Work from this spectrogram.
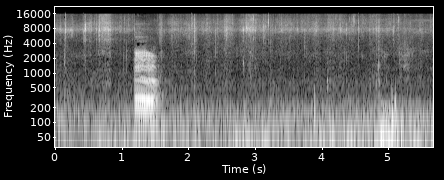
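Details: Calves grazing give a single short, nasal bawl, a rising then falling moo lasting under half a second, over a steady high hiss and faint background rustling.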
